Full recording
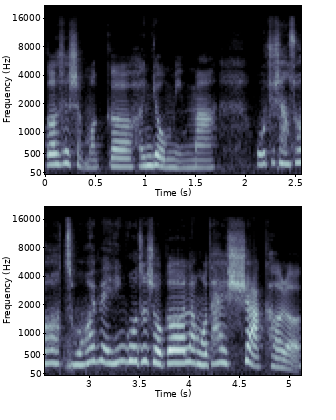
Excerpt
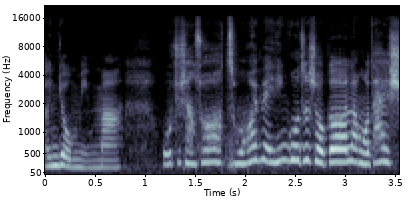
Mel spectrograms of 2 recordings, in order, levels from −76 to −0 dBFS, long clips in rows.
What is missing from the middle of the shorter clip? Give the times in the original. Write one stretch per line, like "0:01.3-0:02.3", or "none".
none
